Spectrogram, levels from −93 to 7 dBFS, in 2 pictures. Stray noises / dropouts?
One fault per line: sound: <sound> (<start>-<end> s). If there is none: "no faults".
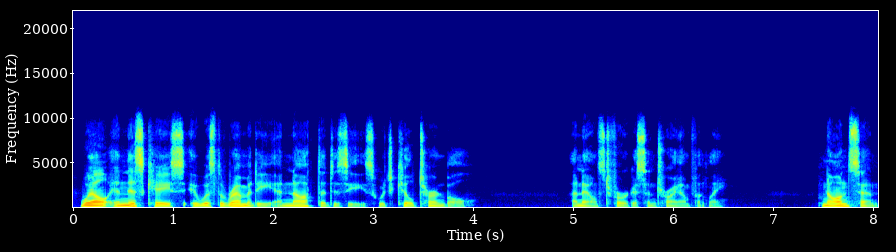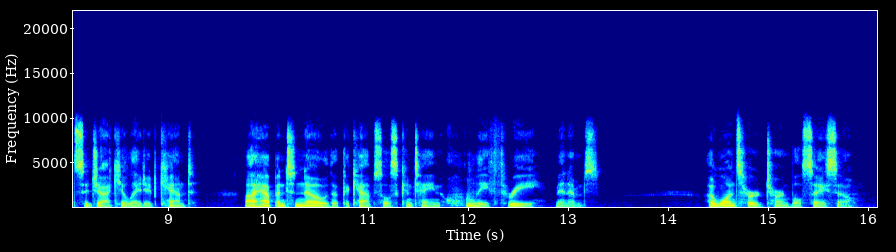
no faults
